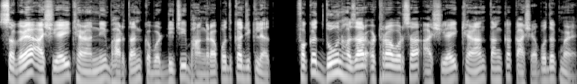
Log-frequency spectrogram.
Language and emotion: Goan Konkani, neutral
